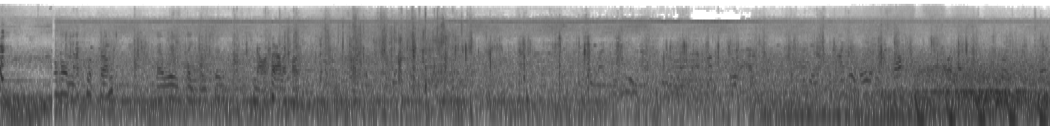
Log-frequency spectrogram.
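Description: Footsteps crunch on dry leaves and twigs.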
